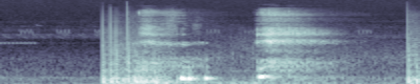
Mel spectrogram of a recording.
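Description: sound effect, fireworks bursting

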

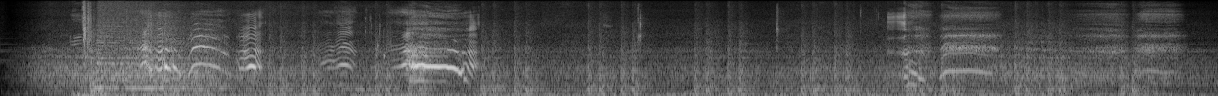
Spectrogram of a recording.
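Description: vehicle, train passing by

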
